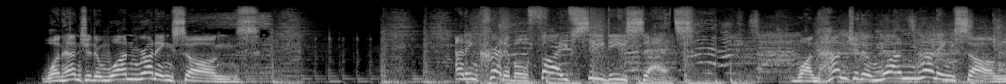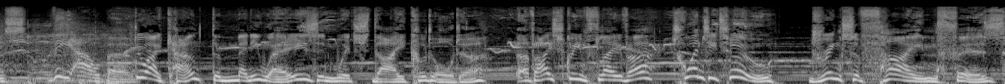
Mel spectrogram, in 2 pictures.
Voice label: English British commercial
